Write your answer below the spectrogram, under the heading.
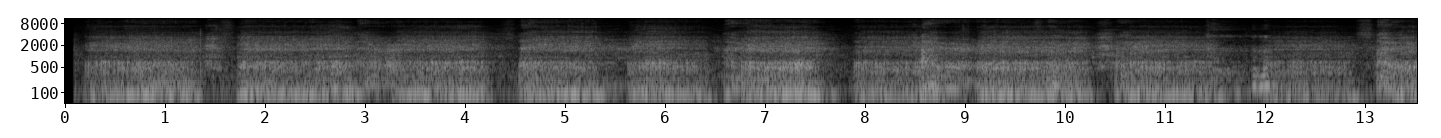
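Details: Boomer, an American Bulldog, growls while protecting his stuffed monkey: long, rumbling, low growls in bursts of one to two seconds, broken by short pauses, going on steadily throughout.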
